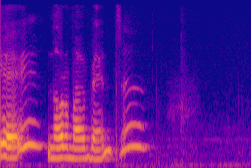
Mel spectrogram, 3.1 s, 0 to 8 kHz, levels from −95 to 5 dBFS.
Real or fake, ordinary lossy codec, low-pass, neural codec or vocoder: fake; Opus, 64 kbps; 7.2 kHz; codec, 16 kHz, 6 kbps, DAC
